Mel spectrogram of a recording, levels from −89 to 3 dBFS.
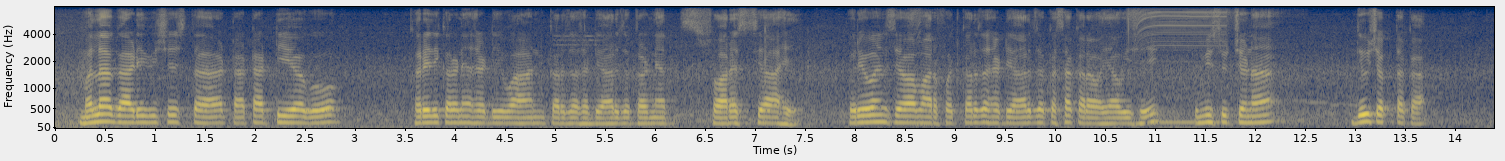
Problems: constant background noise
